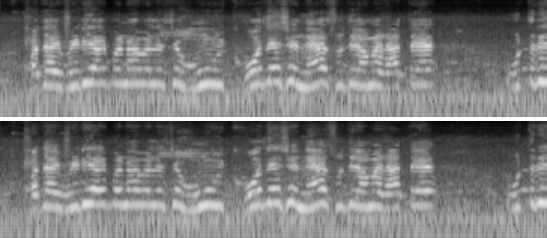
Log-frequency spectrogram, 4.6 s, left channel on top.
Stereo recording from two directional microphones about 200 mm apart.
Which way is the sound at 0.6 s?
20° right (ahead or behind).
